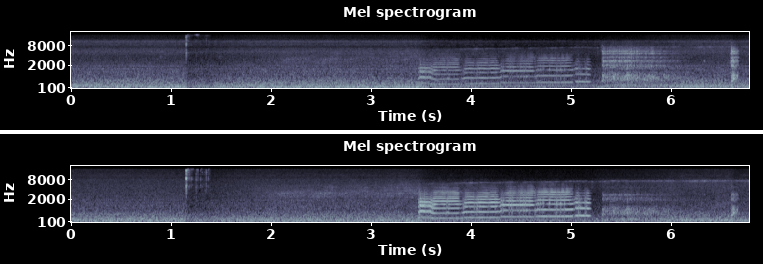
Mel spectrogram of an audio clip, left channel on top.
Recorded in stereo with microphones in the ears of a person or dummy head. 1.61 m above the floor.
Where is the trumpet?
15° right (ahead or behind).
